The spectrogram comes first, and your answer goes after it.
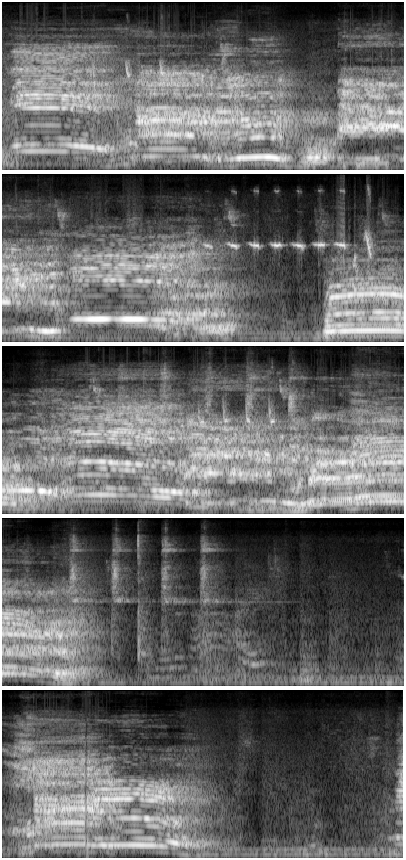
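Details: Caged cows moo loudly in answer to one another, with dense overlapping lowing calls that swell and fade for about twelve seconds, then two separate moos after a short quieter pause.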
